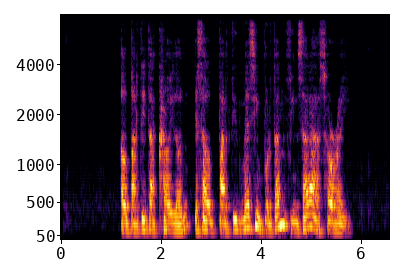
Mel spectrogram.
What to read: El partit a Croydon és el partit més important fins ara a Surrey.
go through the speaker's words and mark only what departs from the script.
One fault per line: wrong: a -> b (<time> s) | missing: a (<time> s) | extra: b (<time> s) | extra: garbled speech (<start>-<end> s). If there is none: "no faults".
no faults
